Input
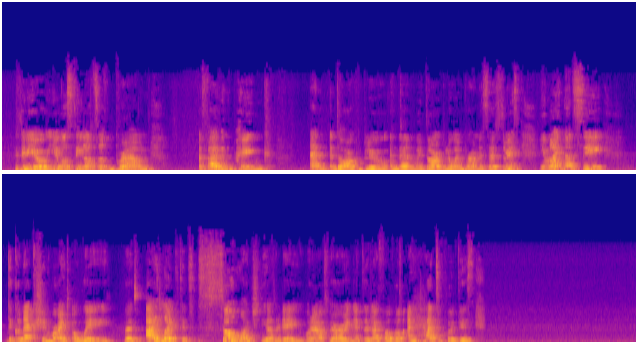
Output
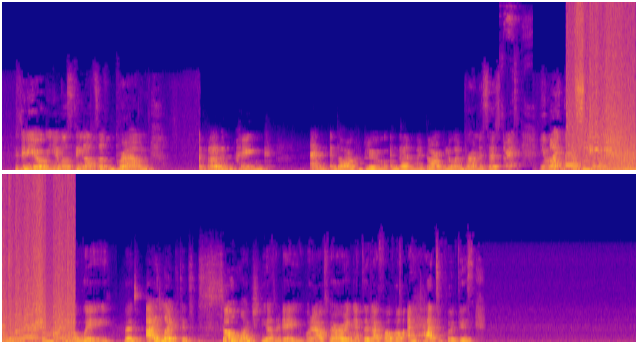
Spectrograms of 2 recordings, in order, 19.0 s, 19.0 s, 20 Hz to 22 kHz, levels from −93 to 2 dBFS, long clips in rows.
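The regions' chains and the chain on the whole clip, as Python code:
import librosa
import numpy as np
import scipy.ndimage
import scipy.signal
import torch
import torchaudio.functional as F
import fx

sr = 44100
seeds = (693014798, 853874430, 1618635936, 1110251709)

y = fx.chain(x, sr, fx.high_shelf(hz=4100.0, db=-10.0),
    fx.doubler(ms=15.0, db=-5.0),
    fx.band_squash(depth_pct=40), at=(0.6, 1.77))
y = fx.chain(y, sr, fx.lowpass(hz=3300.0, slope=24),
    fx.notch_cascade(direction='rising', hz=1.1), at=(2.97, 6.94))
y = fx.chain(y, sr, fx.highpass(hz=630.0, slope=24),
    fx.high_shelf(hz=6200.0, db=-6.5),
    fx.resample_bad(factor=2, down='filtered', up='hold'), at=(7.46, 7.96))
y = fx.chain(y, sr, fx.clip_1bit(),
    fx.comb(ms=5.3, depth=0.82), at=(8.46, 10.61))
y = fx.chain(y, sr, fx.lowpass(hz=6900.0, slope=12),
    fx.low_shelf(hz=230.0, db=11.5), at=(11.23, 13.48))
y = fx.chain(y, sr, fx.highpass(hz=62.0, slope=12),
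    fx.peak_eq(hz=1200.0, db=12.0, octaves=0.26),
    fx.small_body(hz=(520.0, 1000.0), ring_ms=95, db=16), at=(14.21, 15.96))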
